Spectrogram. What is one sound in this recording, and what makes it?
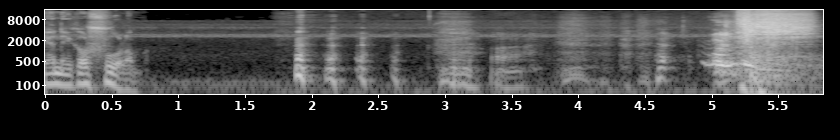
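A man speaks with a gruff, sly voice, close to the microphone.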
